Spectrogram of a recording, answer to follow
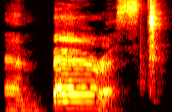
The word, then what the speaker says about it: embarrassed: about the pronunciation activity embarrassed embarrassed and it has that t sound because of the s there and that's what turns that into the t sound there at the end um wonderful and does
